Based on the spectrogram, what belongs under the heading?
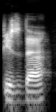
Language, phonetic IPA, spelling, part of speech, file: Russian, [pʲɪzˈda], пизда, noun, Ru-пизда́.ogg
- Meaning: 1. pussy, cunt, twat 2. woman, bitch, ho 3. bad situation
